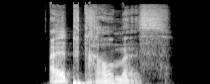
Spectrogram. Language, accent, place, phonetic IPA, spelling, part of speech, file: German, Germany, Berlin, [ˈalpˌtʁaʊ̯məs], Albtraumes, noun, De-Albtraumes.ogg
- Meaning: genitive of Albtraum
